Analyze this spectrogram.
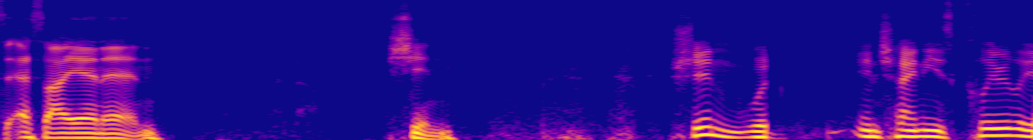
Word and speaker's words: Sinn: Shin. Shin would, in Chinese, clearly have been spelled with the English H.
